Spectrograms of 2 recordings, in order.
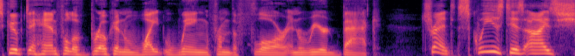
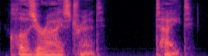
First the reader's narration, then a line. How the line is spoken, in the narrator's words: heard Judith whisper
